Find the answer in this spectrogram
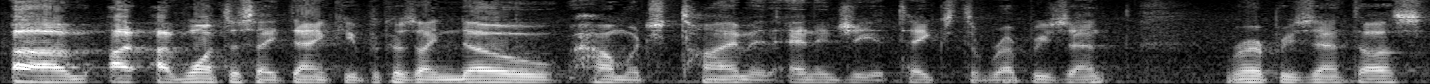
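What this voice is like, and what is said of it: Speaks with an unusual accent. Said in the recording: “with a funny accent.”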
